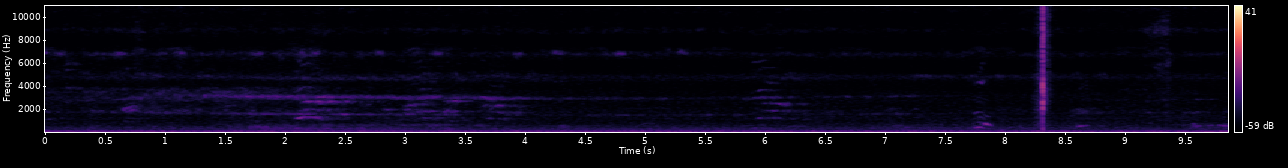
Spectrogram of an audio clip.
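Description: A monkey chews food softly.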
